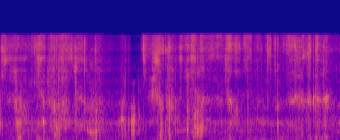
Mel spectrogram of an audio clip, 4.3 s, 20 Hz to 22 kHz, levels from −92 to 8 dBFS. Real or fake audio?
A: fake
